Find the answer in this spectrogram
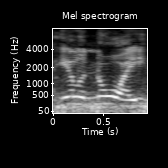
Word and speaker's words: Illinois: it's still here it's kind of like uh Illinois and I pronounce that correctly for you listeners uh and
